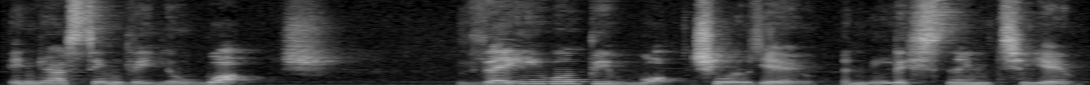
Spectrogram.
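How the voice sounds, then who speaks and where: Animated woman with Liverpool-area accent. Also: medium pitch, measured pace. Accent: mild Liverpool-area English. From Liverpool area, England. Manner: animated, acts out quoted voices, frequent laughs. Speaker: guest, wellness business founder. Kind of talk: casual podcast conversation.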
